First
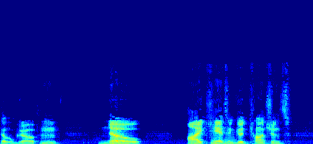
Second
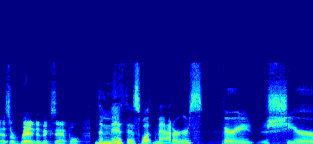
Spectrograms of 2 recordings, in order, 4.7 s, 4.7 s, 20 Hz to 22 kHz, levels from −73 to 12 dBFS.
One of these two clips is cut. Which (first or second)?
second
